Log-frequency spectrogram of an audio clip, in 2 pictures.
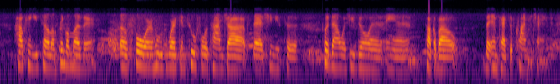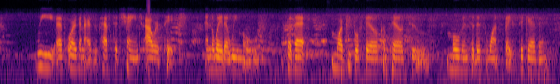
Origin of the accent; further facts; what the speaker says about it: Detroit, Michigan, United States; I'm from Detroit, Michigan.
